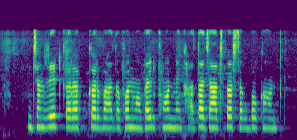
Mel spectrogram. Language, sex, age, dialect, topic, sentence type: Chhattisgarhi, female, 18-24, Northern/Bhandar, banking, question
